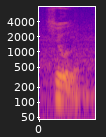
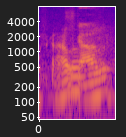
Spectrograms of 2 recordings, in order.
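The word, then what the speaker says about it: Scolle: S-C-O-L-L-E. Shula. No, damn. I'm gonna give you a second chance. I'm gonna let you see his Twitter, because I think he might have maybe thought about misunderstood it that. I feel like he just understood it. S-C-O-L-L. There it is. This is what you're trying to pronounce. Young Scholar.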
